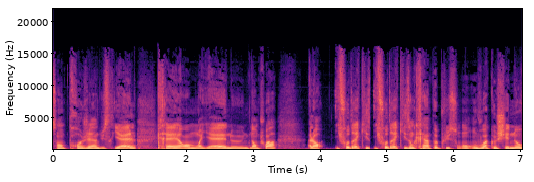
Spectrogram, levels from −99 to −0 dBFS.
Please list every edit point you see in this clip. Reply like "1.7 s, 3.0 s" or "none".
1.6 s, 3.0 s, 4.7 s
